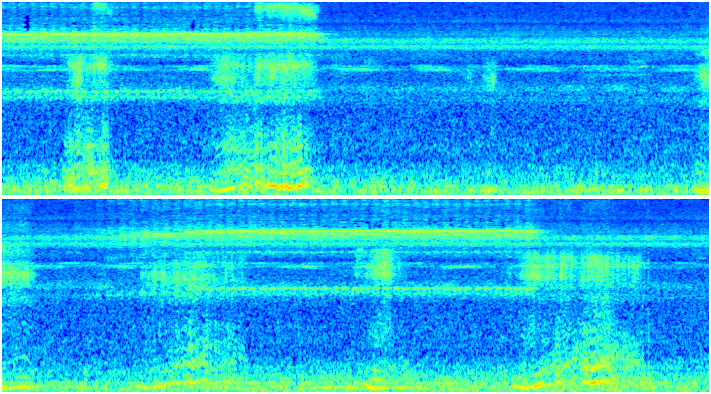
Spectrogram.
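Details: Rhythmic rattling snores with each breath, about five in fourteen seconds, over a steady background hum; described as louder than his daddy's snoring; snoring.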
